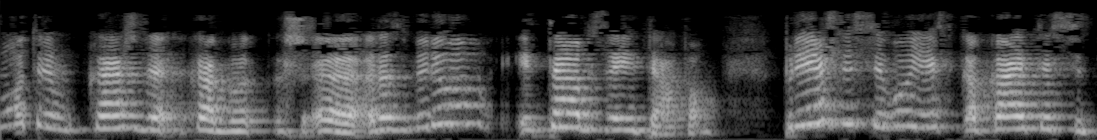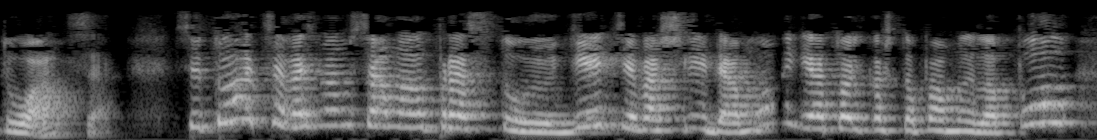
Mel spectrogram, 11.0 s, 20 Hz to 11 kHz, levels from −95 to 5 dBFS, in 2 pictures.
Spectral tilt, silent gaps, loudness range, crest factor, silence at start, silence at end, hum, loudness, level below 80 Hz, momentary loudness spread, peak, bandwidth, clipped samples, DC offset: -4.5 dB/octave; none; 2 LU; 20 dB; 0 s; 0 s; none; -24 LUFS; -76 dBFS; 10 LU; -6 dBFS; 8.4 kHz; under 0.1%; under 0.1%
